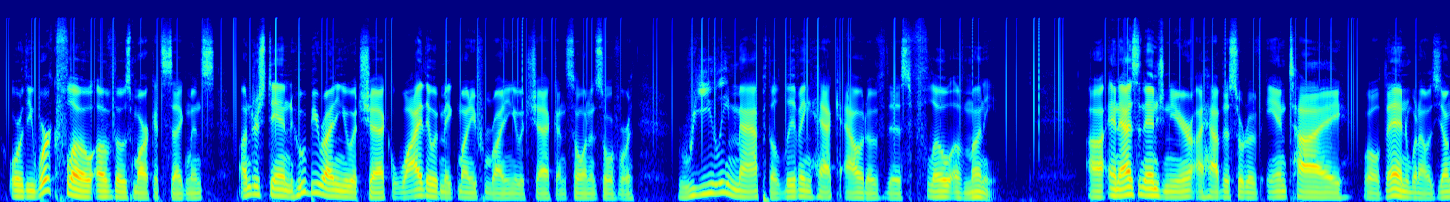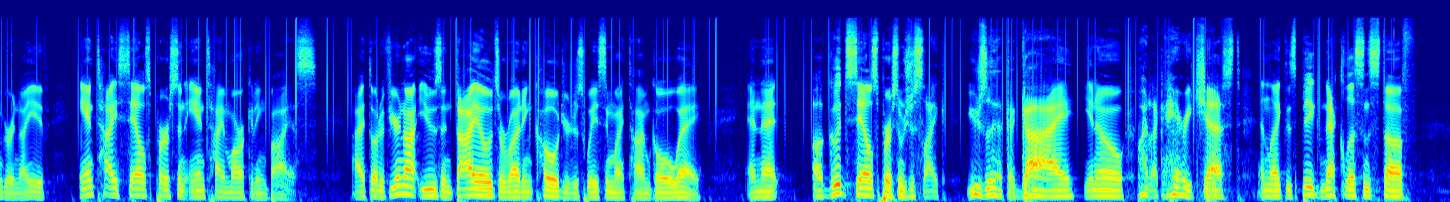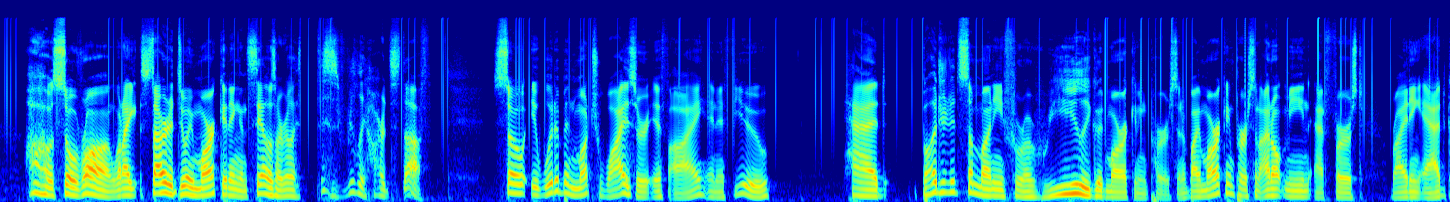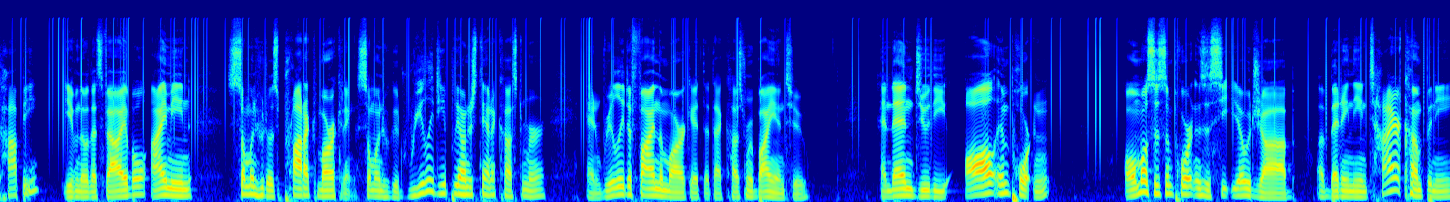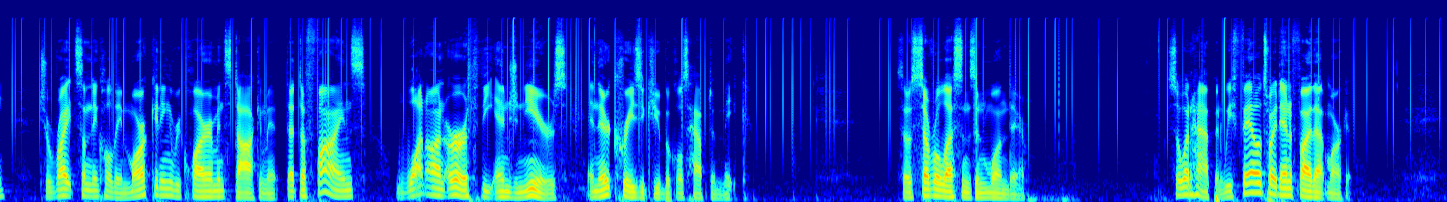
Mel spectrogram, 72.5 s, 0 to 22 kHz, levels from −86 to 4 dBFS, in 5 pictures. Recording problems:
crackle, like an old record; faint; 25 dB below the speech

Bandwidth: 15 kHz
